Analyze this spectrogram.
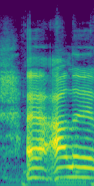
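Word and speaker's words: ale: Але зверніть знову ж таки увагу на вимову, щоби не казати польською, але акцент на першу а.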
